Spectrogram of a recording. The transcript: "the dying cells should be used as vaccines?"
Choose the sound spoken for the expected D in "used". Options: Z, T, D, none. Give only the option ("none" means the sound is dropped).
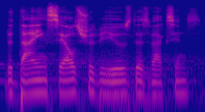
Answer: D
